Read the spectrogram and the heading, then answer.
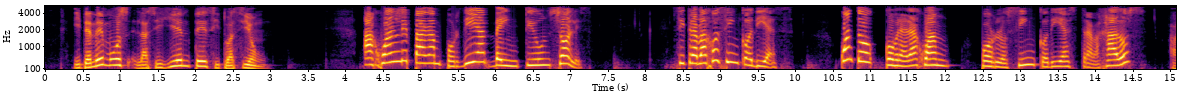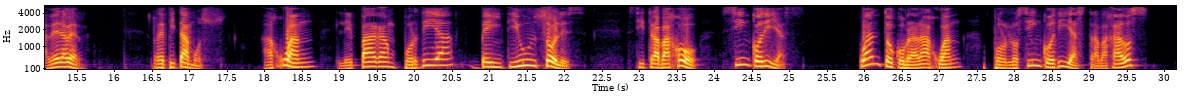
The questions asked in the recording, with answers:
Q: Si trabajó 5 días, ¿cuánto cobrará Juan por los 5 días trabajados?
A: Por lo tanto, Juan cobrará 105 soles.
